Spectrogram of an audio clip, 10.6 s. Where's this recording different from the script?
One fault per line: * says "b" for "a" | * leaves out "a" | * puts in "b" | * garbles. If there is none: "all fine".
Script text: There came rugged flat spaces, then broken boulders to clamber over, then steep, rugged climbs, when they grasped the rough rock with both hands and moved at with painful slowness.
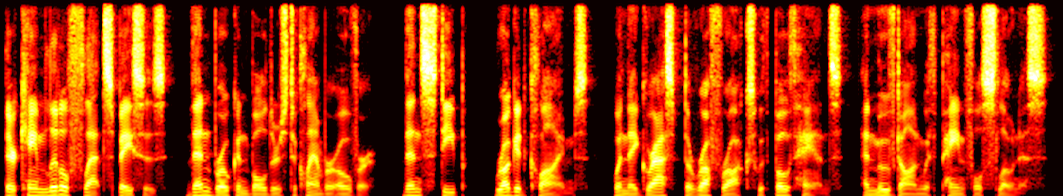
* says "little" for "rugged"
* says "rocks" for "rock"
* says "on" for "at"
